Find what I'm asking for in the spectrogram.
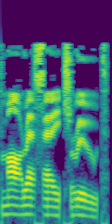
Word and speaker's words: маршрут: The word, route, in Russian is маршрут. Pronounced marsh root.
